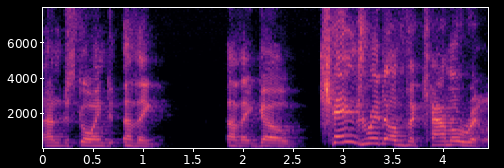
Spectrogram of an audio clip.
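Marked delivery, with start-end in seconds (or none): 2.8-4.5 angry, upset dad voice, high and swooping. Voicing a character's line at the microphone, the player uses an upset dad voice. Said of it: "in like an upset dad voice".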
